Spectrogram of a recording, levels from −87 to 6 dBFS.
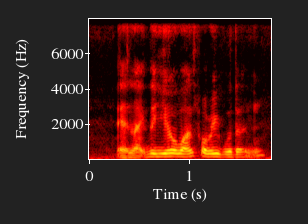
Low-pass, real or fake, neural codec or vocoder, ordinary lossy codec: none; fake; codec, 16 kHz, 4 kbps, FreqCodec, smaller model; none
